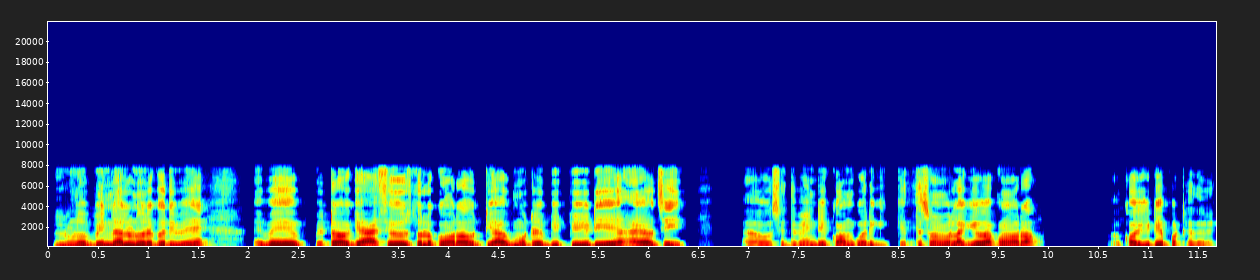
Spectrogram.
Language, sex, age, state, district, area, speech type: Odia, male, 30-45, Odisha, Kendujhar, urban, spontaneous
